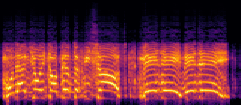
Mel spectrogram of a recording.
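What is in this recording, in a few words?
damaged engine, mood high, French; War Thunder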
